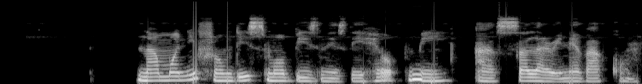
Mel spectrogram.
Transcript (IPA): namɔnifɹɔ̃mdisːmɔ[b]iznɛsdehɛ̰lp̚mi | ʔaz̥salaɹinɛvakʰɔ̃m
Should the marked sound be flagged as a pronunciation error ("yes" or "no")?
no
